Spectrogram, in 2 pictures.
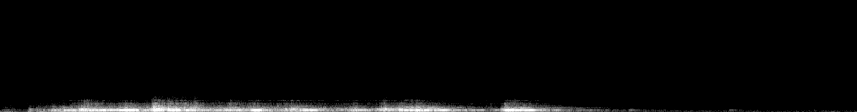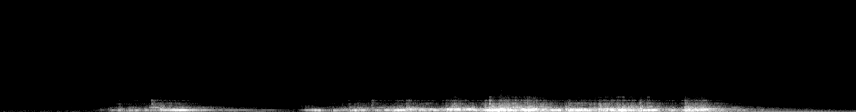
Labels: What instrument does it sound like?
drum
